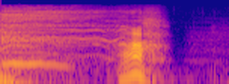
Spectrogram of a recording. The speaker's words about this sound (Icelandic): Sorry krakkara, ég er að gespa svo mikið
